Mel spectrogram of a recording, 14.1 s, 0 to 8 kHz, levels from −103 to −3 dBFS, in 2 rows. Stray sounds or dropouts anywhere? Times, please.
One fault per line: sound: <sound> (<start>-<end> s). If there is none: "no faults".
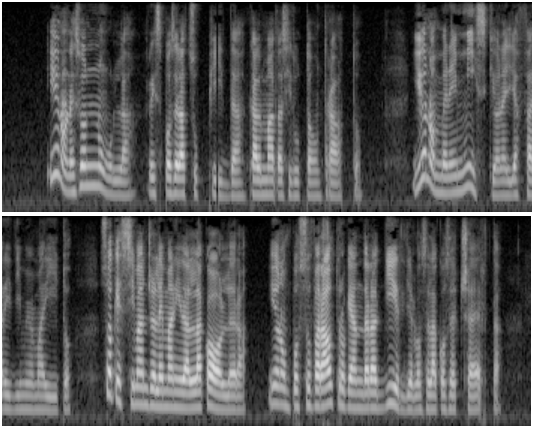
sound: dropout (2.8-2.9 s)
